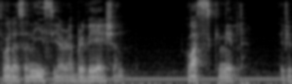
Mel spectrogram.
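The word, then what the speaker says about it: ВАСХНИЛ: Vasknil, if you pronounce it.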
